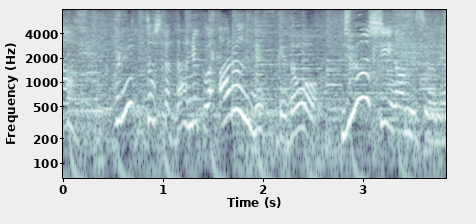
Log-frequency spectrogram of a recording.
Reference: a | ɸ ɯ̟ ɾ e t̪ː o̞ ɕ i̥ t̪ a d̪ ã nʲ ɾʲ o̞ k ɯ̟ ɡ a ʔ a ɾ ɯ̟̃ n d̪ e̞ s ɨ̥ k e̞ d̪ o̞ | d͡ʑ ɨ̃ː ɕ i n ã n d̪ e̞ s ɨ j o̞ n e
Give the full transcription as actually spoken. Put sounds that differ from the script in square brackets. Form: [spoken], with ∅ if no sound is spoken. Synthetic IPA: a | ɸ ɯ̟ ɾ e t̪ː o̞ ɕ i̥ t̪ a d̪ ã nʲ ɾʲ o̞ k ɯ̟ ɡ a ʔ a ɾ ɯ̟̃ n d̪ e̞ s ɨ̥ k e̞ d̪ o̞ | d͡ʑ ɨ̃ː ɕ i n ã n d̪ e̞ s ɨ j o̞ n e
